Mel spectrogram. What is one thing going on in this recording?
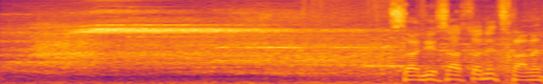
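Spectators cheer and shout in a large echoing hall.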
